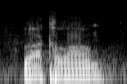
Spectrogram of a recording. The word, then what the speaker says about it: La Colombe: La Colombe.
